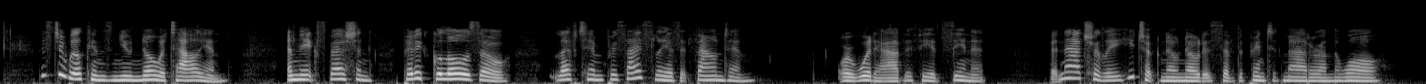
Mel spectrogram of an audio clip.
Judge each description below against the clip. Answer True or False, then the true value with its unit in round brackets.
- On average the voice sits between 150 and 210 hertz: True (190 Hz)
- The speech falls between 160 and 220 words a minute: False (150 wpm)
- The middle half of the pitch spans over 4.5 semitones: True (5.2 semitones)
